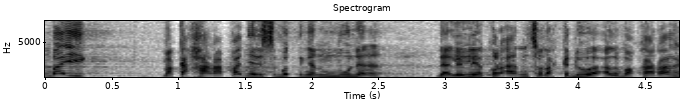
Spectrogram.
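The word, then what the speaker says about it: منى: introspeksi dia dimuna ya sebetulnya Muna asalnya bukan Mina sebetulnya Muna tapi boleh disebut Mina karena kebanyakan diucapkan Muna itu harapan menjadi baik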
